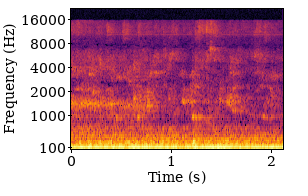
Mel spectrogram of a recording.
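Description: Steady low hum of an aquarium air pump, with the faint bubbling and dripping of a sponge filter's air-lift in the tank.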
